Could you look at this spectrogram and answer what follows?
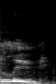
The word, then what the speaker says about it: Lugh: Now, you're going to have to forgive me if you have any knowledge of Irish or old Irish pronunciation, but I'm going to say Lug. The god L-U-G-H, whence we get the term Lunasa for the second harvest.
